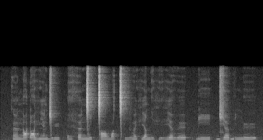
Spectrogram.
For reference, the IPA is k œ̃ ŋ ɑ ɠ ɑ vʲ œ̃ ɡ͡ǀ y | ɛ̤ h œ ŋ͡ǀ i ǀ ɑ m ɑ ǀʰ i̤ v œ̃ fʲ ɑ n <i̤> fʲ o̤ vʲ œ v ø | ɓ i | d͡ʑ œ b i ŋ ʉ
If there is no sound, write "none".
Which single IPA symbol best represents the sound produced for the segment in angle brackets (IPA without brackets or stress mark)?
i̤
